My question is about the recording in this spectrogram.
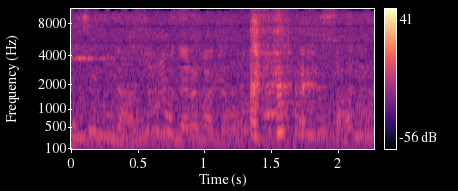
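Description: Indistinct chatter of several voices, with a short click about one and a half seconds in.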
